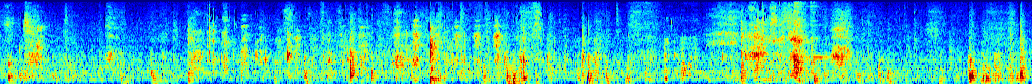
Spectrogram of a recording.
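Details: An eight-month-old Pit Bull playing with a rope toy indoors, breathing in fast, noisy, breathy pants and snuffles with scattered knocks and rustling from the play, and steady irregular bursts throughout.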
